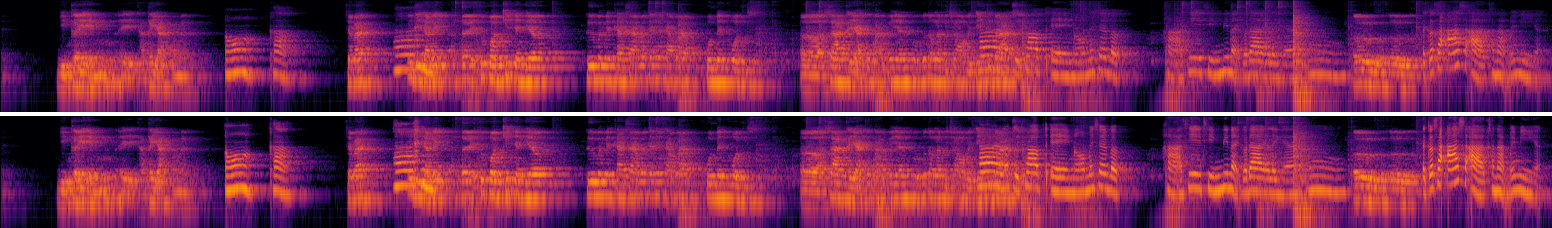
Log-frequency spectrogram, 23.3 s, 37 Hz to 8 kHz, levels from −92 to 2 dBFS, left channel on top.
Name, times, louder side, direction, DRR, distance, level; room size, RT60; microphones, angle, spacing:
voice 1, 0.9-2.8 5.2-5.6 6.1-8.2 8.8-11.3 12.0-15.3 20.3-21.3, equal, 10° left, -4 dB, 1.7 m, -30 dB
voice 2, 3.4-4.4 5.9-6.5 14.7-16.8 17.4-20.2 21.3-23.1, right 6 dB, 70° right, 11 dB, 0.3 m, -28 dB
sound 1, 6.7-7.7 8.0-8.7 9.2-10.7 11.0-12.4 12.9-13.6 13.9-14.8 15.3-18.0 18.4-19.8 20.2-20.9 21.2-21.5, left 1 dB, 45° left, 1.2 m, -43 dB
7.3 x 4.5 x 6.2 m, 1.2 s
head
